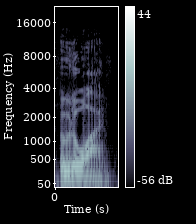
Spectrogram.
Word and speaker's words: Uruguay: Uruguay.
